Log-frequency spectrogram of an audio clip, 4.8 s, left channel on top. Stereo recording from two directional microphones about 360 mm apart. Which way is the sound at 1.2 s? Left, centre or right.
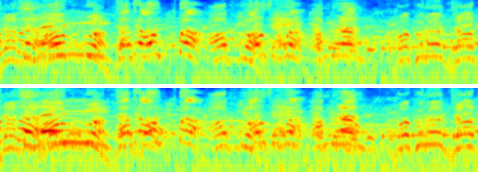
Left.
